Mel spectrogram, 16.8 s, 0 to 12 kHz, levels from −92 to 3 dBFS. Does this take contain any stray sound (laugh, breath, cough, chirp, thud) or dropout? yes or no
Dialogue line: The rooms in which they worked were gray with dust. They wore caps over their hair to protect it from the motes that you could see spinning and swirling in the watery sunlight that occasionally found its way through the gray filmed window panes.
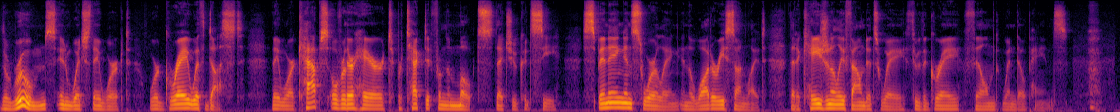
yes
